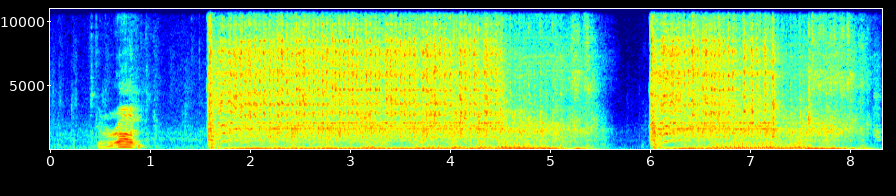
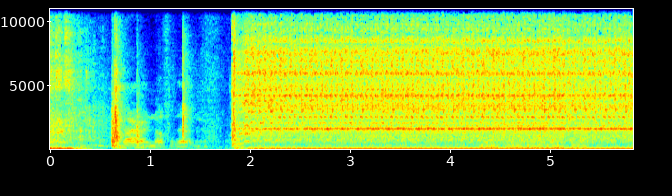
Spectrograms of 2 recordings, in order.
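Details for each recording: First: 1997 Polaris Indy Classic two-stroke barn-find snowmobile, revived with new hoses and fresh gas with oil mixed thick: pull-start, then it catches and runs with a raspy, steady crackle through several bursts and keeps running fine. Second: 1997 Polaris Indy Classic snowmobile, barn find with new hoses and new gas: starter spins engine at steady whirr about four pulses a second, never catches; no fuel getting through.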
